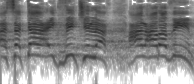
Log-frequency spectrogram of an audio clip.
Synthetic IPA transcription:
asat̪aːʕɪkvit͡ʃilax | ʕalʕɑɾˤɑbiːm

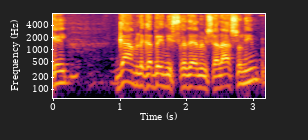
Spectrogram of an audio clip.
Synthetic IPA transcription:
ej | ɡamle̞ɡabe̞jmisʁad̪ejhame̞mʃalaʃo̞nim

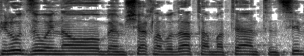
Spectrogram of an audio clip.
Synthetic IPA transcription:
pilut̪zunaobeemʃeχleavodat̪hamat̪eaint̪ensiv

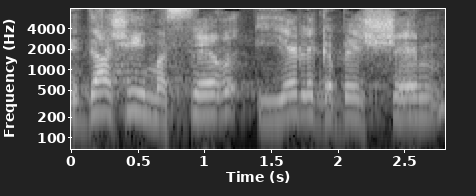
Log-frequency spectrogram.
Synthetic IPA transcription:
id̪aʃeimaseʁijeleɡabejʃem

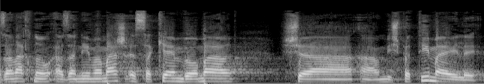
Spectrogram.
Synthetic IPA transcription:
azanaχnuazanimamaʃesakemveomaʁ | ʃeaːmiʃpatimaele

